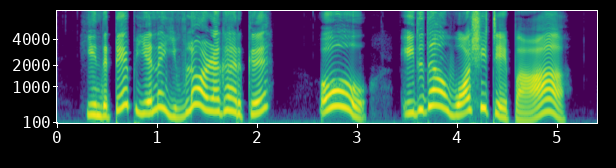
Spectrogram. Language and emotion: Tamil, surprised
